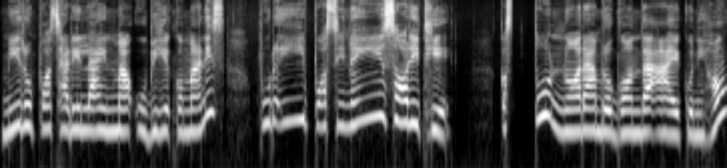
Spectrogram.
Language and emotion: Nepali, disgusted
